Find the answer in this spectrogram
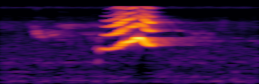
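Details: A single loud, upward-sweeping harmonic squeal from an Asian pied starling, known as jalak kebo, rising and then dropping briefly.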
